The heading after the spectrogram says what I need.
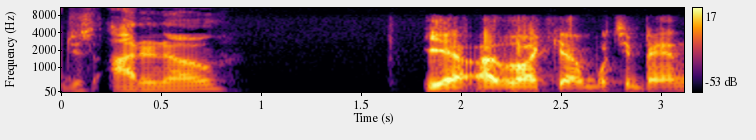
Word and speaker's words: IDunnö: How you pronounce the name? Just IDunnö. Yeah, what's your band name? I don't know.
